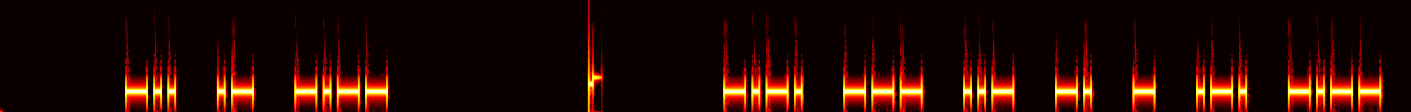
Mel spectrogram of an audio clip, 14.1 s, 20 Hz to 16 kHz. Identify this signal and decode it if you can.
Morse code, heard as a keyed tone, about 17 wpm, spaced as for 12 wpm, 700 Hz. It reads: DAY COUNTRY
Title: 2x Character Spacing - Top 300 Words - 17wpm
